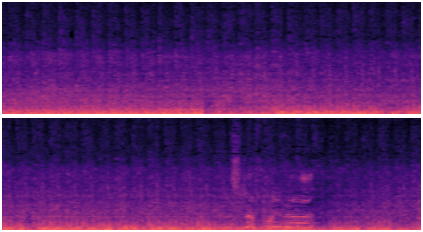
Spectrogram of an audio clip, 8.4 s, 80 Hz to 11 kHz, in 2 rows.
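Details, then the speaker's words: Chevrolet Trailblazer 5.3L V8 after DOD/AFM delete, exhaust pipe partly welded; idle carries a steady fast puffing tick about three per second under the low rumble, a pipe leak rather than a manifold leak. "manifold leak. That's actually a pipe leak."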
